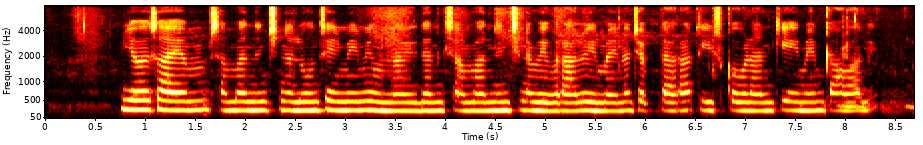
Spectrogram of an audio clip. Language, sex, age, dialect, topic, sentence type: Telugu, female, 18-24, Telangana, banking, question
